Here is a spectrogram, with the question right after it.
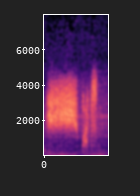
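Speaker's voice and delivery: whispered shush in the dark; hushed whisper. Acted. Holmes hushing Watson while they wait in ambush, whispered. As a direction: hush him urgently, barely voiced.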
